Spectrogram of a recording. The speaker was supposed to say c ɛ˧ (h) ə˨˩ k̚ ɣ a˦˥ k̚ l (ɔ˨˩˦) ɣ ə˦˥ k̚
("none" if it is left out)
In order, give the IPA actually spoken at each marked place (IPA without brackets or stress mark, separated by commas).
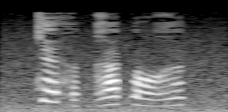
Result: h, ɔ˧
